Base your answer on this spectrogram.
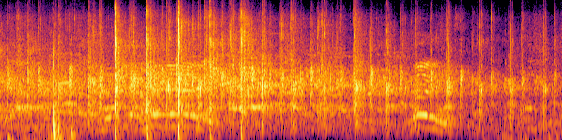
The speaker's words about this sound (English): I wish somebody would get excited, clap your hands and magnify the Lord and know that he's going to do it in advance.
